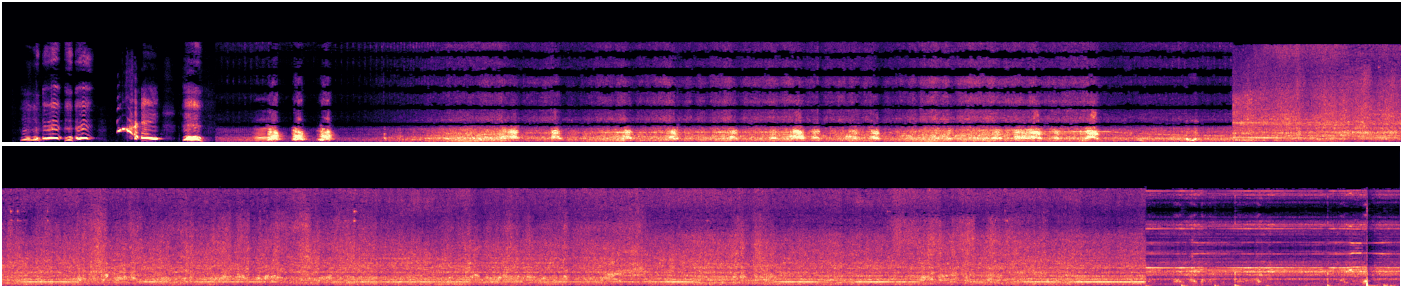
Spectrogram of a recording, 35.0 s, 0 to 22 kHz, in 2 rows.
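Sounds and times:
leaf blower with thin whine: 2.7s - 34.9s
dog barking: 3.3s - 4.2s, 6.2s - 7.0s, 7.8s - 8.5s, 9.1s - 11.1s, 12.4s - 13.8s.

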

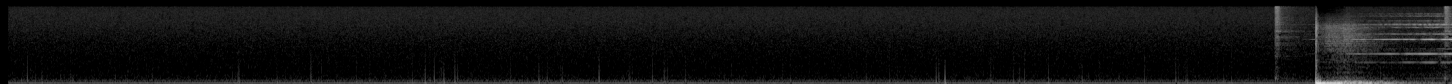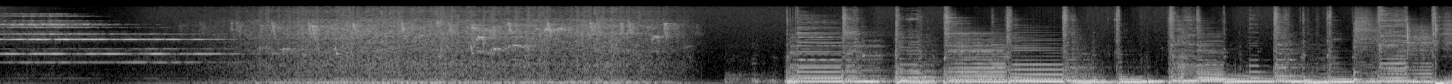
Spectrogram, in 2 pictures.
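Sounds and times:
low mains hum: 0.1s - 28.0s
electronic hiss: 16.0s - 24.1s.

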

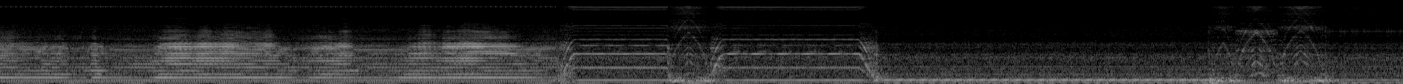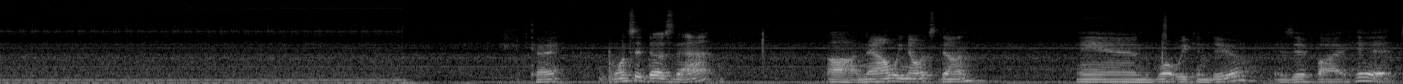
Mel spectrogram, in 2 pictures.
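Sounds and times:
stepper motors whining: 0.0s - 8.9s, 12.1s - 18.2s.

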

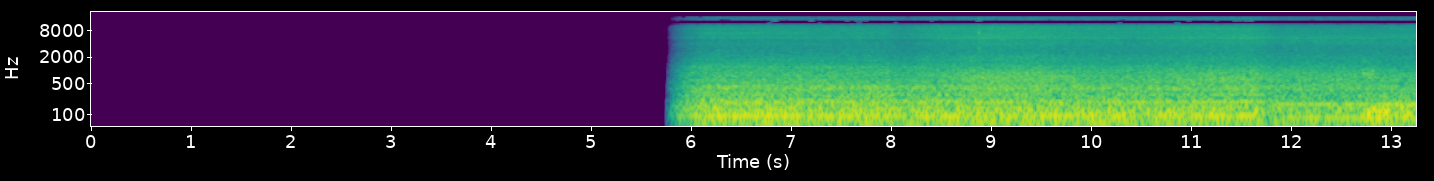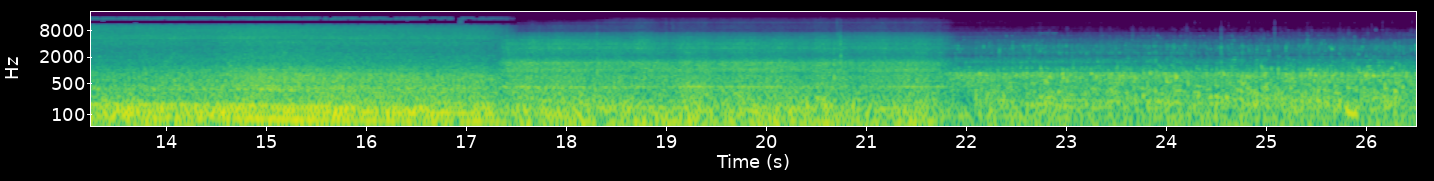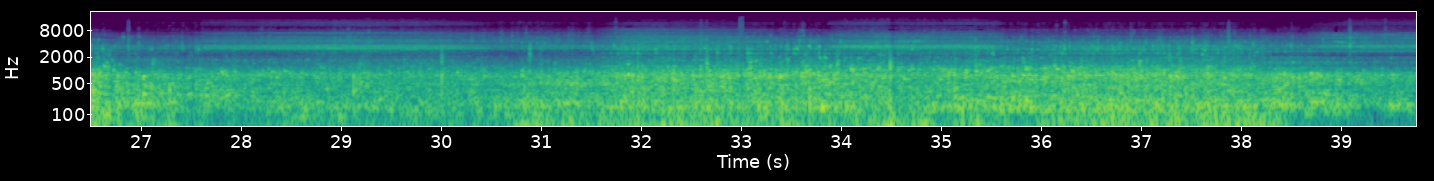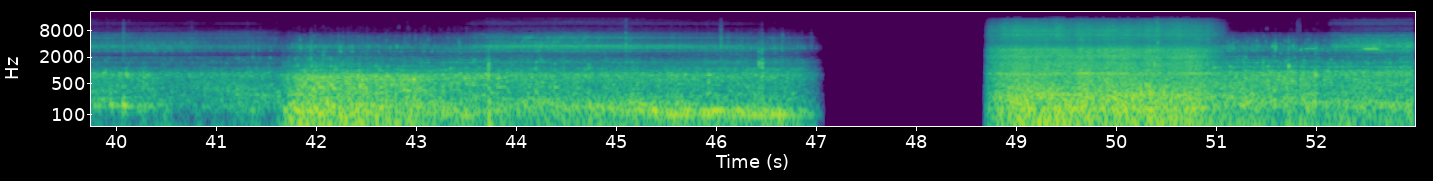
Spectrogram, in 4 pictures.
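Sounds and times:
boat running fast over sea: 5.9s - 21.9s, 48.8s - 51.2s
underwater exhaled bubbles: 21.7s - 47.1s, 48.8s - 52.9s.

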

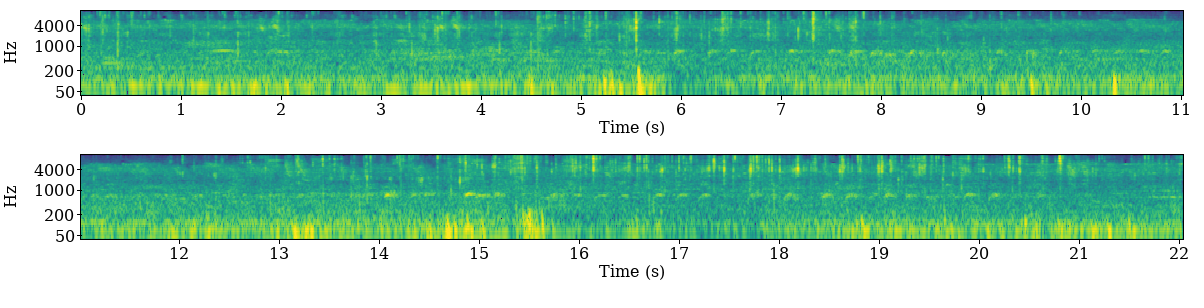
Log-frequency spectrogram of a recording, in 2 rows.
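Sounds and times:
cat chewing meat: 0.0s - 22.0s.

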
